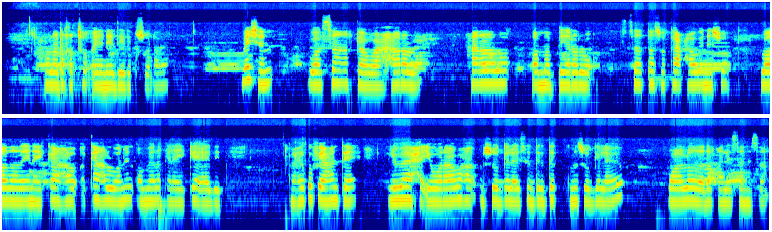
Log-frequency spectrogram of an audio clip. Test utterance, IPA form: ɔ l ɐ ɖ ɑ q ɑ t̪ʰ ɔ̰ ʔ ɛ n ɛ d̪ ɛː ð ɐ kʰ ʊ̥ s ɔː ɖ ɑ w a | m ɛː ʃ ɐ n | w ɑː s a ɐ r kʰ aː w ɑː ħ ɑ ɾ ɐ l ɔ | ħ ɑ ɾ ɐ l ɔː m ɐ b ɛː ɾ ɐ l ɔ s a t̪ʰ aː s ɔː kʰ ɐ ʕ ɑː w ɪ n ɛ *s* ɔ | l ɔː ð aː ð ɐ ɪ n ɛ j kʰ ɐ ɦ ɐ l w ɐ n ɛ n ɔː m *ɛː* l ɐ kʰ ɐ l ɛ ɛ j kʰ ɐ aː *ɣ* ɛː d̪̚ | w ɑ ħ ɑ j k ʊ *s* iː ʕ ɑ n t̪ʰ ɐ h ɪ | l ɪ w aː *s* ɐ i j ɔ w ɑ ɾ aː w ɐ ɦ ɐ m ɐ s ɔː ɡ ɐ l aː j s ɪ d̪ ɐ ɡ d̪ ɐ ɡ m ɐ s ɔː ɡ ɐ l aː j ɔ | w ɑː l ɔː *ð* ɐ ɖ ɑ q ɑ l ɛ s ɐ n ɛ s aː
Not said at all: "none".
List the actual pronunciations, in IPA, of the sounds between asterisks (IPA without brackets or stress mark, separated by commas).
s, ɛː, ð, f, ħ, ð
